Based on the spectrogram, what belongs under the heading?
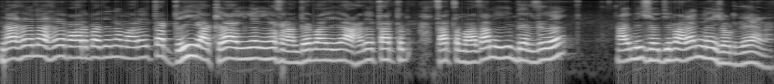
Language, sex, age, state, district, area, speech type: Dogri, male, 60+, Jammu and Kashmir, Reasi, rural, spontaneous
